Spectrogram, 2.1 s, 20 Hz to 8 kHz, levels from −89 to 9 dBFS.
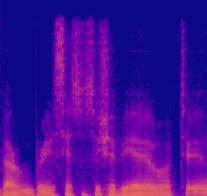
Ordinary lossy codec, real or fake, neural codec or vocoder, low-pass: Opus, 64 kbps; fake; codec, 16 kHz, 0.5 kbps, X-Codec, HuBERT features, trained on general audio; 7.2 kHz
